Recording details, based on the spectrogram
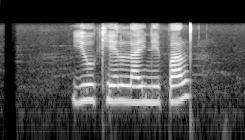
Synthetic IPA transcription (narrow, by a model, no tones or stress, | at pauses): jokʰelːajnepal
